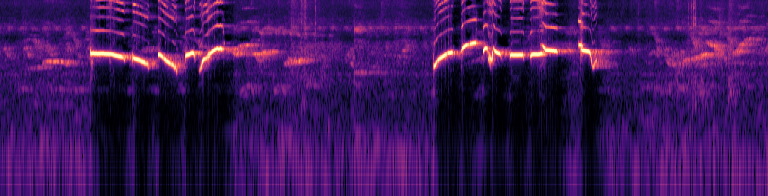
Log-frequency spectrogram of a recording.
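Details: Oriental magpie-robin in ngeplong style, aggressive fighting song used to provoke other magpie-robins into singing: two loud bursts of clear whistled notes swooping between low and high pitch, each about a second and a half, separated by quiet pauses.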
